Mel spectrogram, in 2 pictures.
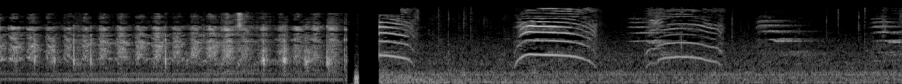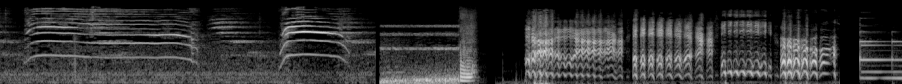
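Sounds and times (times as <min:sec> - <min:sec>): kitten meowing: 0:03.8 - 0:04.2, 0:05.2 - 0:07.3, 0:09.2 - 0:12.6.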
